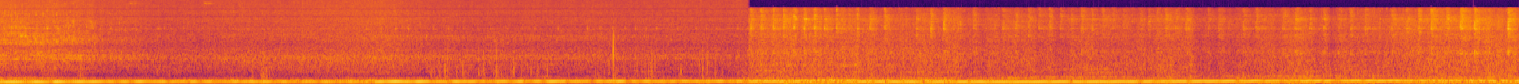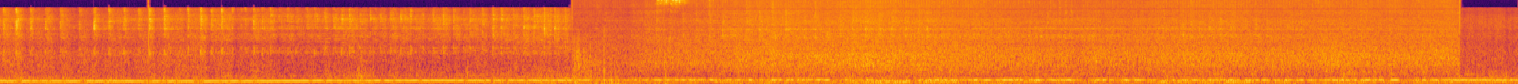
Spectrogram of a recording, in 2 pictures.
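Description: Lamborghini engine cruising at low speed in city traffic, a steady drone that rises slowly in pitch.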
